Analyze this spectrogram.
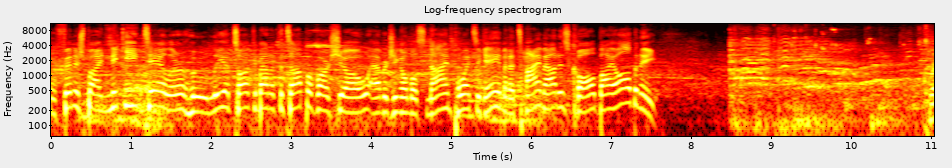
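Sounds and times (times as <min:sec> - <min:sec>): basketball bouncing on court: 0:08.5 - 0:11.0.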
